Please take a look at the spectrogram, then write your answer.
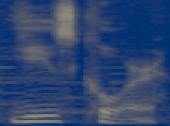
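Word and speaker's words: יזכור: So the first syllable would look like this, and it would be pronounced yiz, mitsuyan, yiz. And the second syllable is easy, kor, mitsuyan. Put the word together, you get yiz kor.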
